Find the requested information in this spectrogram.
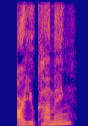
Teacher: Notice how your tone rises at the end.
